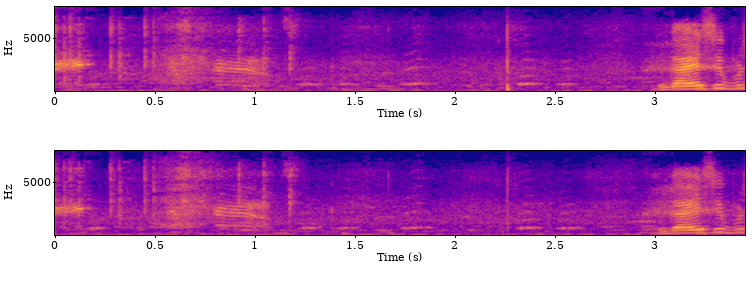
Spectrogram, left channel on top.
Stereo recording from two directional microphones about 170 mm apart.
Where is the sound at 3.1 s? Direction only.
50° left (ahead or behind).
